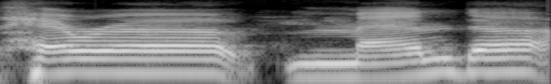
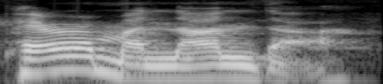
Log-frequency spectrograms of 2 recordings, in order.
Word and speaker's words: paramananda: was looking at this the paramanda I think is how you say it paramanda no param manada is how you say paramananda sorry that's what it is the paramananda the alchemical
